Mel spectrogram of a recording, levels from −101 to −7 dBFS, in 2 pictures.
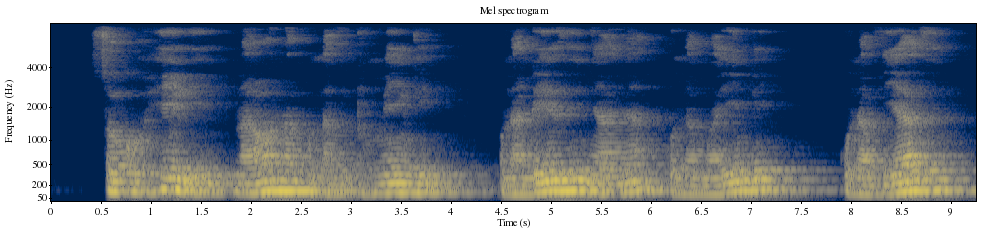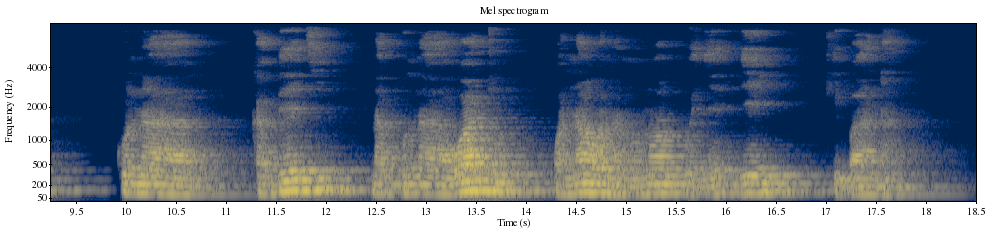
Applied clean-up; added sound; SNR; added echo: none; none; none; reverberation time 1.1 s.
